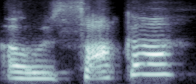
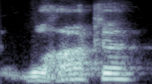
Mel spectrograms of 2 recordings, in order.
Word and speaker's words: Oaxaca: Oaxaca? Is that what you said? Oh, wow. Yeah, that's how you say it. That's it. Oaxaca. I said Osaka.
